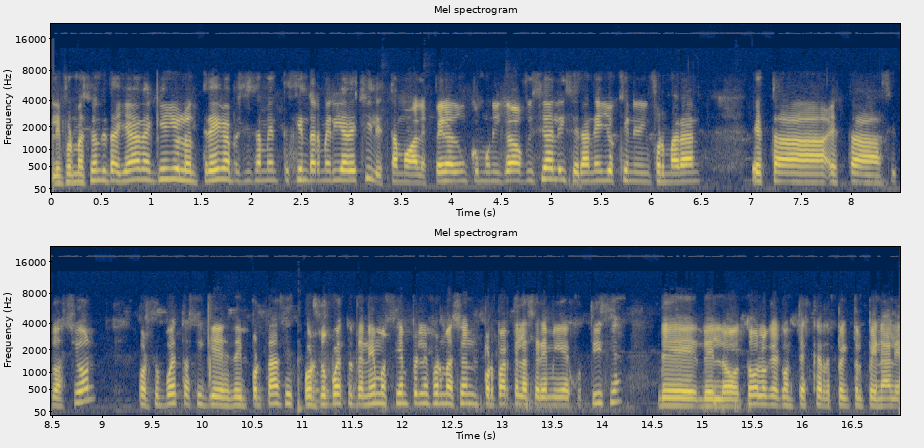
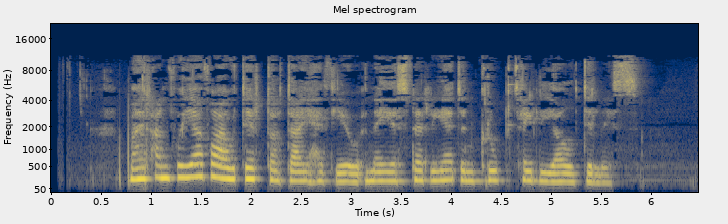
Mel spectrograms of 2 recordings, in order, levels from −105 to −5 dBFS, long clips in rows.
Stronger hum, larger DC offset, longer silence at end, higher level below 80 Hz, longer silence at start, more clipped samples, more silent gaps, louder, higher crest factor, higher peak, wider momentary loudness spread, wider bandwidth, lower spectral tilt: neither; neither; second, 0 s vs 0.6 s; about the same, -68 dBFS vs -70 dBFS; second, 0 s vs 0.8 s; neither; neither; about the same, -21 LUFS vs -22 LUFS; about the same, 16 dB vs 18 dB; about the same, -6 dBFS vs -6 dBFS; about the same, 8 LU vs 8 LU; first, 19 kHz vs 11.5 kHz; about the same, -5 dB/octave vs -4.5 dB/octave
